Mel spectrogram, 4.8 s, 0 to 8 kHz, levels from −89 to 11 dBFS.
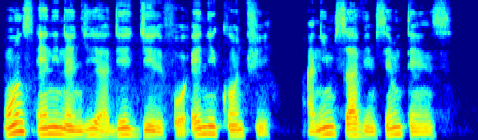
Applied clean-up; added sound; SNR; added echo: none; none; none; none.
